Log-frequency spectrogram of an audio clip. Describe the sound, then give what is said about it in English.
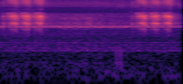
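A katydid's mating call, made by rubbing its front pair of wings together: two raspy, high-pitched bursts of about three quick scratchy pulses each, separated by a pause, over a steady thin whine and faint background hiss. “Katydids make this sound by rubbing their front pair of wings together.”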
